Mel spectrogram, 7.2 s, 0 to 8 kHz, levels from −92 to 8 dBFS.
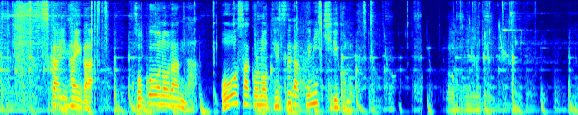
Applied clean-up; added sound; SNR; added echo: neural mask model RNNoise.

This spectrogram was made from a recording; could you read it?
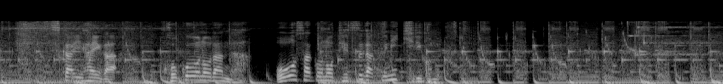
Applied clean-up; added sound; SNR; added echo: none; none; none; none.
